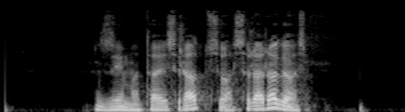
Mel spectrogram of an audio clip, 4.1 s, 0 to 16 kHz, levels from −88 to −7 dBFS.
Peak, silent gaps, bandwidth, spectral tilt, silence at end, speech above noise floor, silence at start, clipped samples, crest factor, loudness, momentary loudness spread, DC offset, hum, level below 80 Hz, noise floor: -10 dBFS; none; 11 kHz; -7.5 dB/octave; 0.45 s; 55 dB; 0.95 s; under 0.1%; 20 dB; -27 LUFS; 10 LU; under 0.1%; none; -40 dBFS; -81 dBFS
